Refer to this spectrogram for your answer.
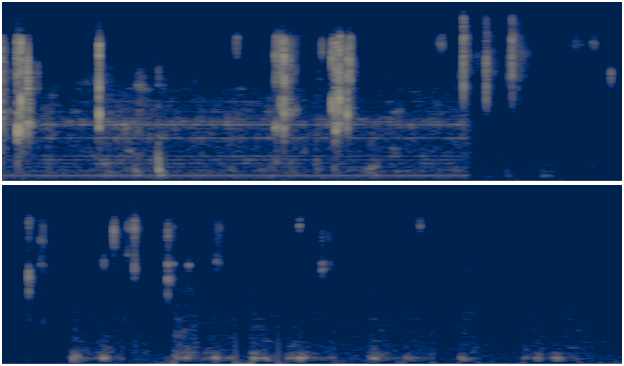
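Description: A rapid series of small, sharp plastic clicks from pacifiers with some soft mouthy chewing sounds, irregular in rhythm, over a faint hum with no speech.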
